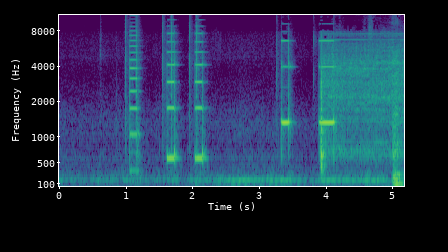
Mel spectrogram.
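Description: A handheld radio beeps several times.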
